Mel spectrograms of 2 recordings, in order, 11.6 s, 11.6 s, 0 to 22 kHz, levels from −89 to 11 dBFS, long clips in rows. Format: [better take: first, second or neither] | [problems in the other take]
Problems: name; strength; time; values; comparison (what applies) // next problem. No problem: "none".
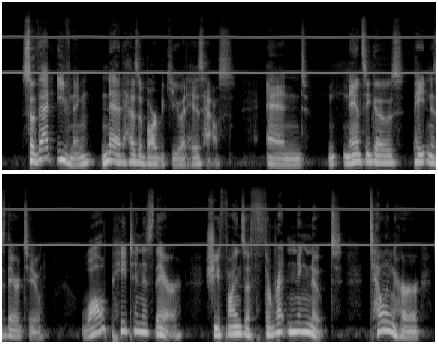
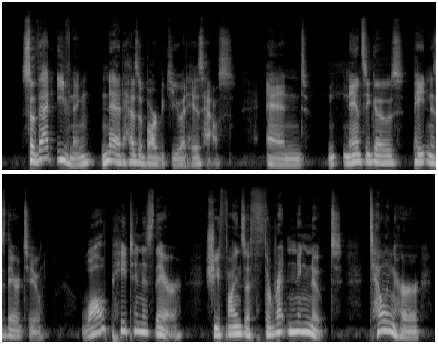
second | high-pitched whine; noticeable; throughout; 4.5 kHz, 10 dB below the speech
